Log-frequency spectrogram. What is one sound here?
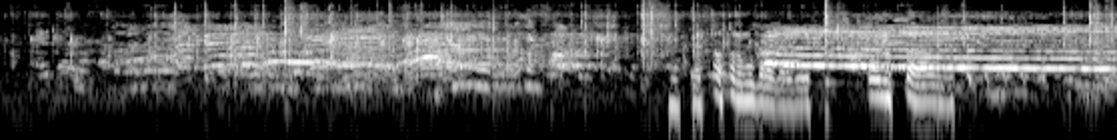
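A crowd of spectators cheers and shouts outdoors, growing louder.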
